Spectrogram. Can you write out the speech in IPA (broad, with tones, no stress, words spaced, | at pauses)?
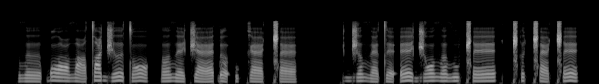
ðəː˨˩ɓɔː˥˧ ðˤæ˧˩˧tˤi˦˥d͡ʒəː˧˥˧tɔ˧˥˧ | ʌ˨˦ðɛ˨˩t͡ʃæː˧˩˧ ɗʌ˧˩˧ ʔu˨˩ kæː˨˩ǁæ˨˩ | d͡ʒʌ˦˥ðæ˨˩tɛ˧˩˧ ʔɛː˧˥˧d͡ʒɔː˦˥ðʌ˧˥˧ ðu˥˧ǁɛː˦˥ | ǁʰə˦˥ǁæ˧˩˧ ǁɛ˧˥˧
